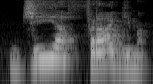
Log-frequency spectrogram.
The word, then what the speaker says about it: diafragma: Aquela seta de baixo é o músculo, que eu já falei na aula, é o músculo diafragma. Olha como se escreve diafragma. Diafragma, com o G mudo.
